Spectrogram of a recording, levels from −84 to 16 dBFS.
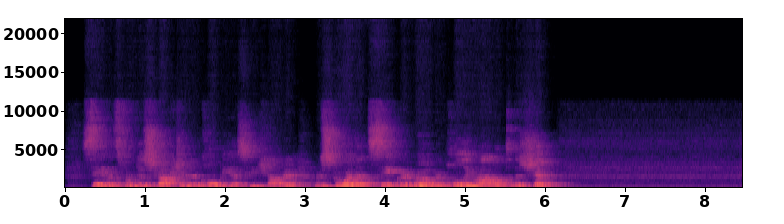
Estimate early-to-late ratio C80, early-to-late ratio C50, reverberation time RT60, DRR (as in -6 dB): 4.5 dB, 1.0 dB, 0.80 s, -7.0 dB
